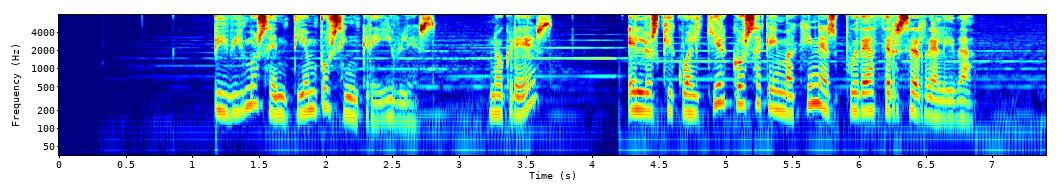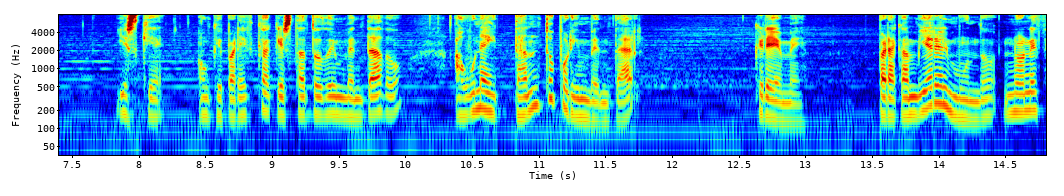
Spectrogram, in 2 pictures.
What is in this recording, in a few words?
female spanish pants comercial; ideasonora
